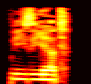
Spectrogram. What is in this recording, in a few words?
"visiert", German; adjectives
